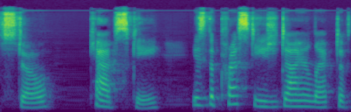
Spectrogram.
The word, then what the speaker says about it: štokavski: cyrillic s h dikavsky pronounced stoh kavsky is the prestige dialect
